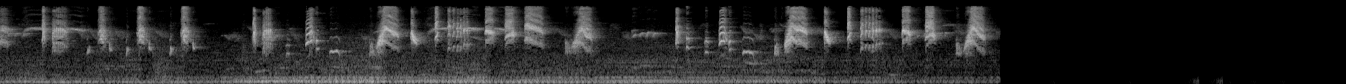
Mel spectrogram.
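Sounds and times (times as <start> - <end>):
long-tailed shrike song of harsh scratchy squawks: 0.0 - 10.0.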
